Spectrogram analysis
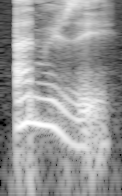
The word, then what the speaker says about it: amusé: Amusé, okay, accent aigu at the end, so E, Z, amusé.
